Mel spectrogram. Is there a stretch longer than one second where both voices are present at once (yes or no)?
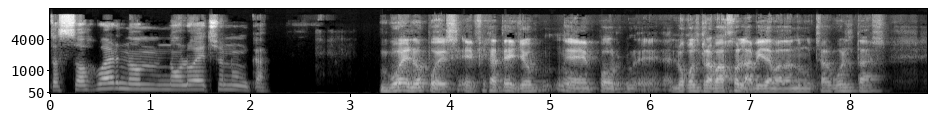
no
